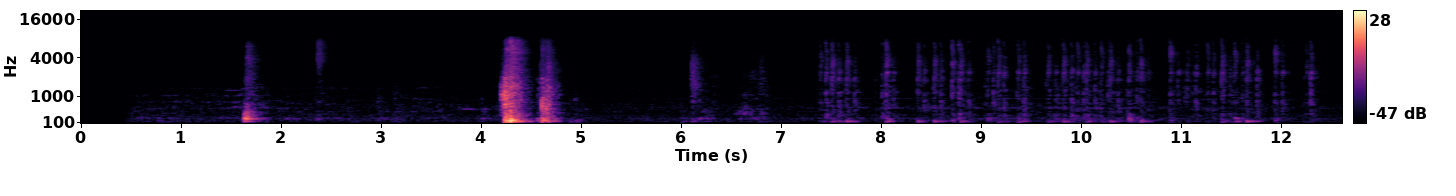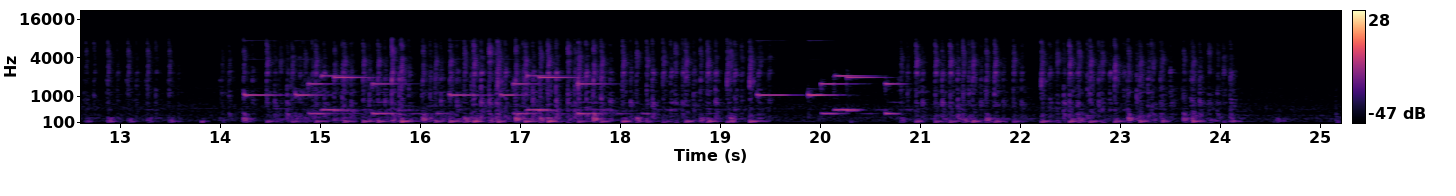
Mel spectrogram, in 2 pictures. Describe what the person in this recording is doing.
I opened my window and started typing on a keyboard. While I was typing someone called my phone, I stopped typing and declined the call, then I continued typing.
